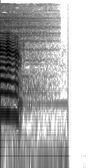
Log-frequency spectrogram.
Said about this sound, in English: What's that? It's a sheep. It's a sheep.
